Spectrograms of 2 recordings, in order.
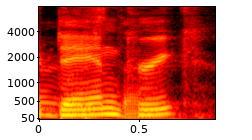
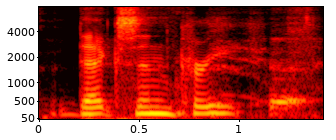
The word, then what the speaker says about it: Dxn Creq: Are you Dan Creq? Nah. Right. Dexon Creek.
